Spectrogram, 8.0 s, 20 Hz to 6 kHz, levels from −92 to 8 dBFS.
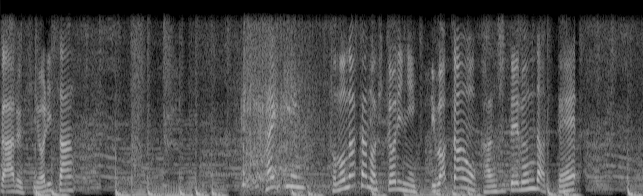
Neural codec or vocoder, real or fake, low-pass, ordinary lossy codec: codec, 16 kHz, 6 kbps, DAC; fake; 5.4 kHz; none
